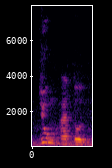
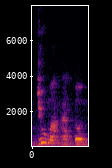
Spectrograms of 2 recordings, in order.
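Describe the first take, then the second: First: The m is followed by no vowel. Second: The m is followed by an a vowel.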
